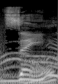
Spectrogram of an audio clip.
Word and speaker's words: Jain: Jane? – Jane, en fait, on le prononce comme ça, c'est Jane. J-A-I-N, mais on le prononce comme s'il y avait un Z, donc Jane.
